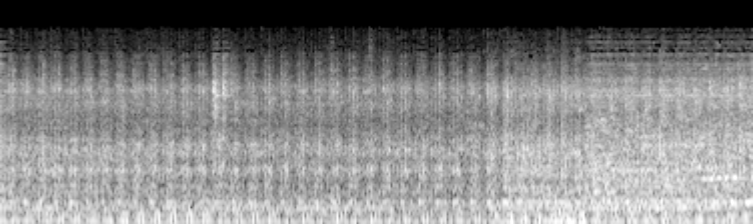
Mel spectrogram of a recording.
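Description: Even, steady diesel clatter of about three beats per second with no misses or knocks; tractor engine running healthy.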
